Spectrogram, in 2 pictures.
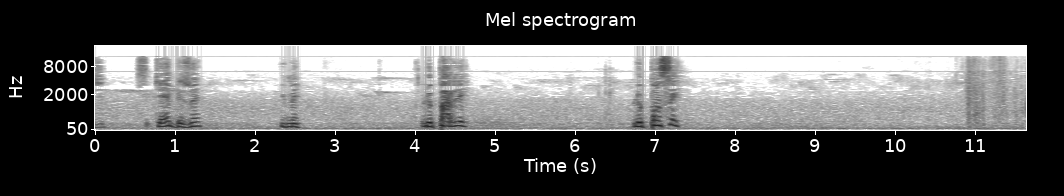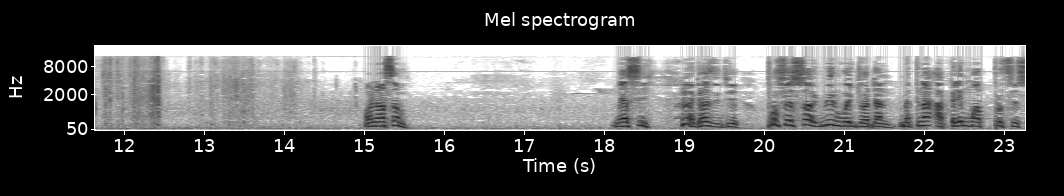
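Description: A man speaks close to a phone microphone, in short bursts with pauses, then more steadily and with animation.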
